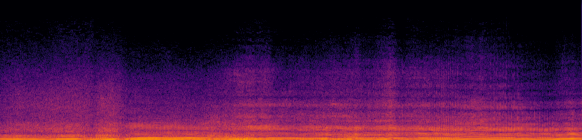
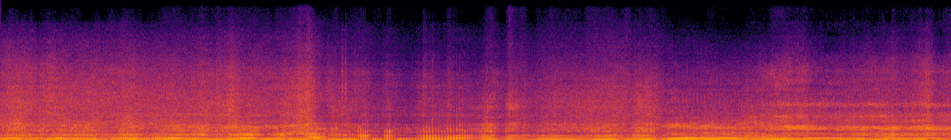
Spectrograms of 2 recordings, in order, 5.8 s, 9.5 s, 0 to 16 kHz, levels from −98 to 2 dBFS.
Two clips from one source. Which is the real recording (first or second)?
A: first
